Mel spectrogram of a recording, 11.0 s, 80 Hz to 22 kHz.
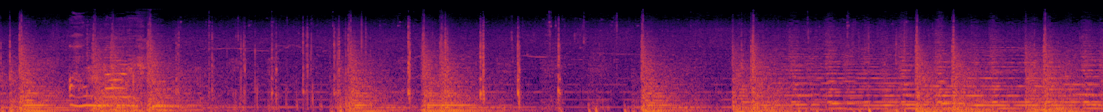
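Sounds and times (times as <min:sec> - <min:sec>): film background music: 0:00.0 - 0:11.0
horse hoofbeats on pavement: 0:00.1 - 0:06.7, 0:07.3 - 0:09.7.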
